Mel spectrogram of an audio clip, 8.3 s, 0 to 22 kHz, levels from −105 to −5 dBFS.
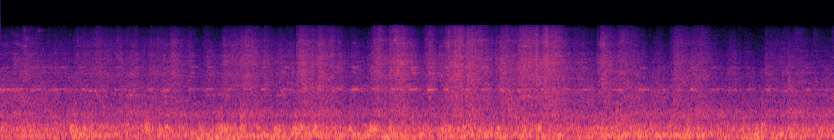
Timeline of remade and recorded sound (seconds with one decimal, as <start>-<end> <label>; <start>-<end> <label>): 0.0-5.9 remade; 5.9-6.7 recorded; 6.7-8.3 remade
